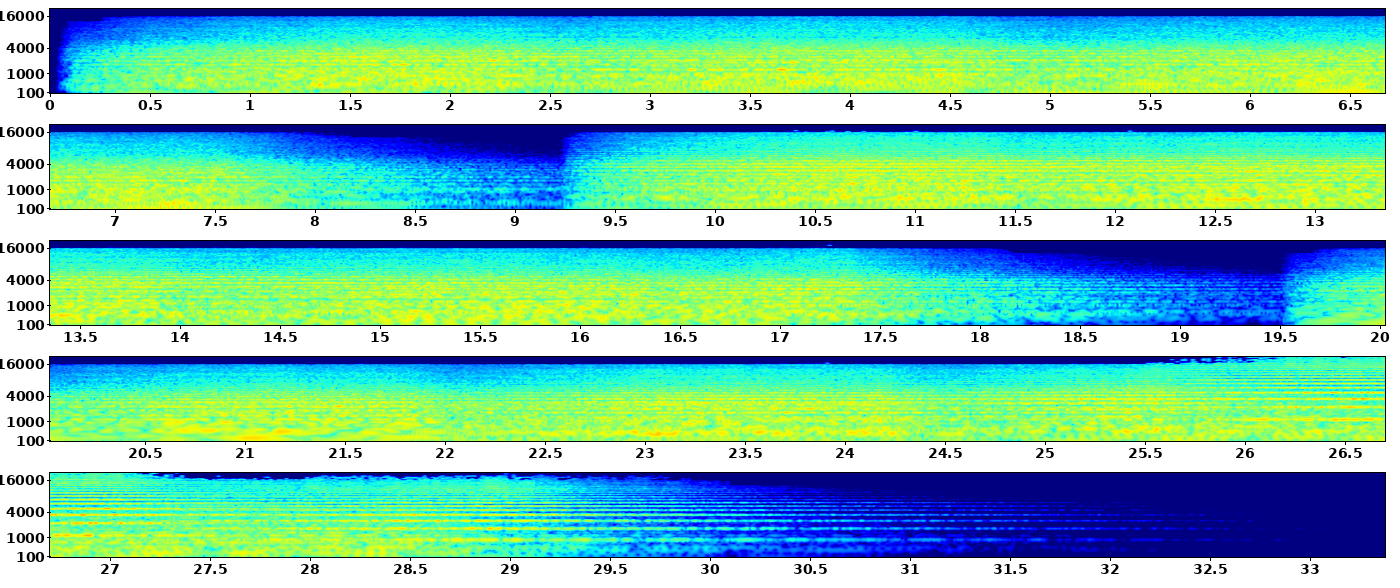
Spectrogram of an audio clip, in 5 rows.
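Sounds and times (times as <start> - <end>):
string instruments: 0.0 - 31.2.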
